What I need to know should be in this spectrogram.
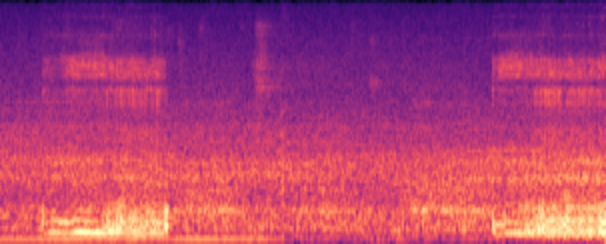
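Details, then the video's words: A black pug snores in two long, rough inhalations over a second each, a low vibrating rattle with breathy hiss on top, separated by a quiet pause of about three seconds. "Schwarzer Mops schnarcht"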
